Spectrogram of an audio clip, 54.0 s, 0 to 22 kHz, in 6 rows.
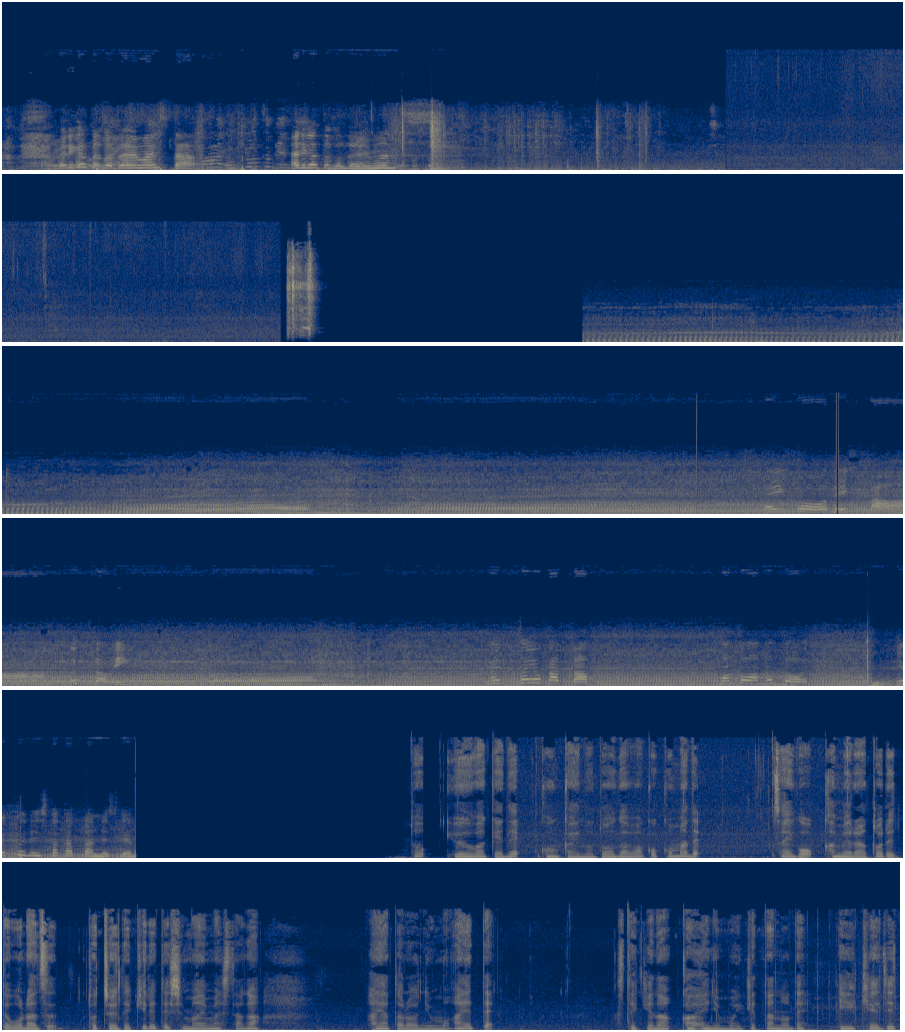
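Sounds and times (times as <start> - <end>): faint outdoor background: 0.0 - 12.2, 14.8 - 37.4, 39.5 - 54.0
camera shutter click: 11.8 - 12.2
motorcycle engine running: 14.8 - 36.9
person talking: 40.2 - 43.0, 43.7 - 47.6, 51.2 - 54.0.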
